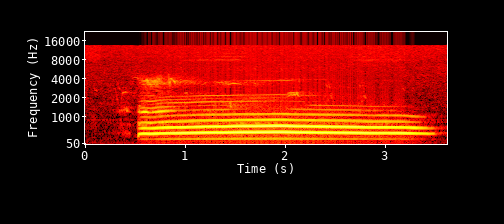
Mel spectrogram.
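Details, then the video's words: A spotted hyena gives a steady, drawn-out tonal moan lasting about three seconds, filmed on camera at Nkorho Bush Lodge in the fenceless Sabi Sands Reserve next to Kruger National Park, South Africa. "Spotted Hyena making its self heard at Nkorho"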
